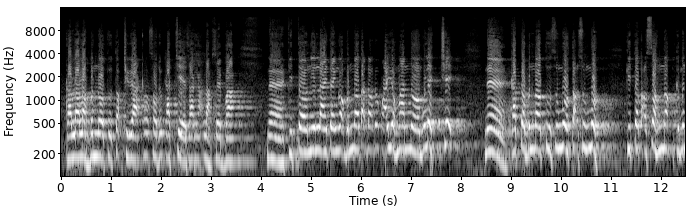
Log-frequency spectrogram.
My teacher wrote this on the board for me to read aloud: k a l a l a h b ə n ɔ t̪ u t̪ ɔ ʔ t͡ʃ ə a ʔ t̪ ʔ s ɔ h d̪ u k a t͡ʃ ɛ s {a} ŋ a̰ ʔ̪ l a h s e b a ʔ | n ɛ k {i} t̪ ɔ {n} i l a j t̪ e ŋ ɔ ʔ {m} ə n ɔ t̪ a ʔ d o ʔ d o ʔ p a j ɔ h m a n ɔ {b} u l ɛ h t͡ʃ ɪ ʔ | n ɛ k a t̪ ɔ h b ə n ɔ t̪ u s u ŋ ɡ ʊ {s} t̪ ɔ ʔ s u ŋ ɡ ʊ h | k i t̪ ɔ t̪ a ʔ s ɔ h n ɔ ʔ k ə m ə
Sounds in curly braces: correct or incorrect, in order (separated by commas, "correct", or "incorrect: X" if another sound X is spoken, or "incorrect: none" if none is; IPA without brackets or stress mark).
correct, correct, correct, incorrect: b, correct, incorrect: h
